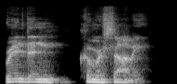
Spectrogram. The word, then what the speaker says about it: Kumarasamy: Ladies and gentlemen, Brenden Kumarasamy.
